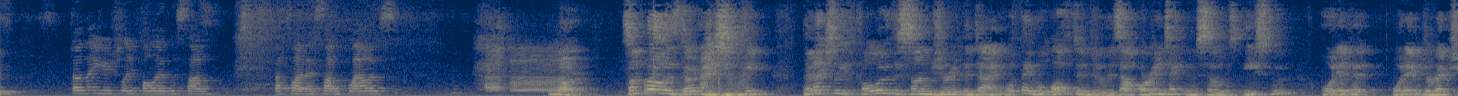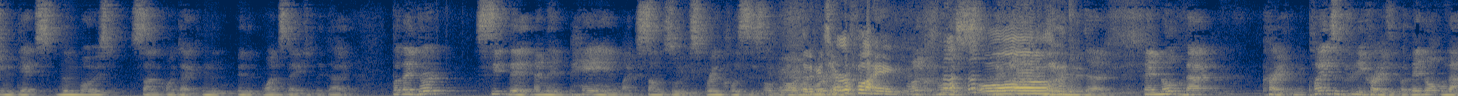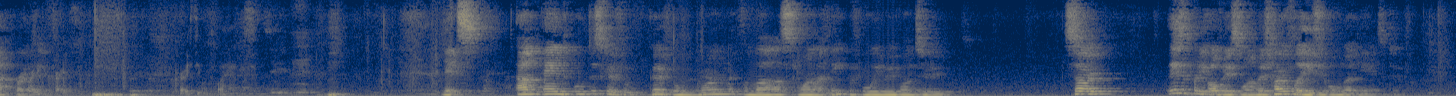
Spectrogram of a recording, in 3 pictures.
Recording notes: This episode was recorded live as a panel game show at the YSA Melbourne Open day on April 12th 2014.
